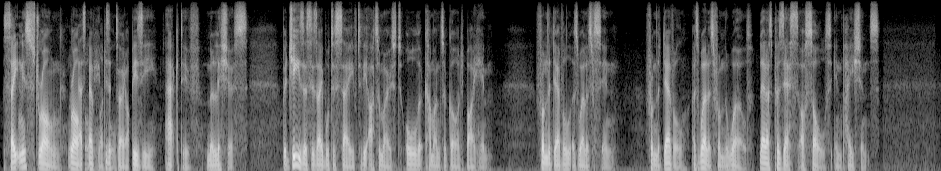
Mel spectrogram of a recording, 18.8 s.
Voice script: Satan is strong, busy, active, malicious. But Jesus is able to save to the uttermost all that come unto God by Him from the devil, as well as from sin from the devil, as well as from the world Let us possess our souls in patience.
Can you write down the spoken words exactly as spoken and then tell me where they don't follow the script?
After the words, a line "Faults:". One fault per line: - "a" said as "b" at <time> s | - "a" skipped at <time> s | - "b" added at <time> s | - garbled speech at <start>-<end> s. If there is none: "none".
Satan is strong, [garbled] busy, active, malicious. But Jesus is able to save to the uttermost all that come unto God by Him from the devil, as well as sin from the devil, as well as from the world Let us possess our souls in patience.
Faults:
- garbled speech at 1.4-2.6 s
- "from" skipped at 11.8 s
